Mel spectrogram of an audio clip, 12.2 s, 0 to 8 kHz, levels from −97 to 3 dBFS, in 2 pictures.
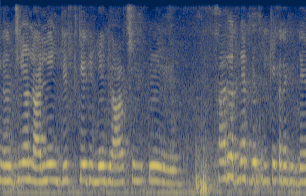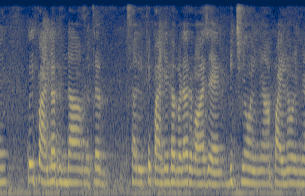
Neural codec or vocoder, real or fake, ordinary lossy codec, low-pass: codec, 44.1 kHz, 3.4 kbps, Pupu-Codec; fake; none; 7.2 kHz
